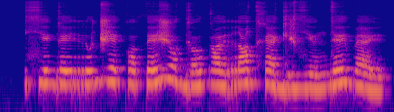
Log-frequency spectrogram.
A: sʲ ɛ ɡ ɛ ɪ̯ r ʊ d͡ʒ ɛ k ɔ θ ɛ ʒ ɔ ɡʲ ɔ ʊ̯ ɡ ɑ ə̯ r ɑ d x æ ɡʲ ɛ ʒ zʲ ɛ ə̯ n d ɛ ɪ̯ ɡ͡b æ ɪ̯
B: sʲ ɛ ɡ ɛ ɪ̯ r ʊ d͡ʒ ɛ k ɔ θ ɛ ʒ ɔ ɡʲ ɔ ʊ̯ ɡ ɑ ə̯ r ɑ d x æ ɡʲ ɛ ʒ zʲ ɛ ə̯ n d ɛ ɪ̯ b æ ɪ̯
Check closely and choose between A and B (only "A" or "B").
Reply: B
